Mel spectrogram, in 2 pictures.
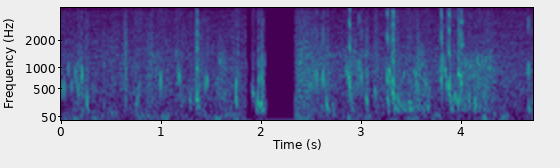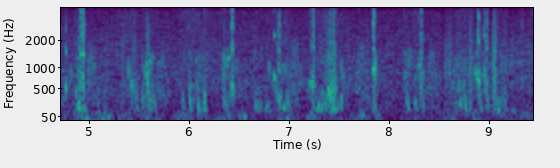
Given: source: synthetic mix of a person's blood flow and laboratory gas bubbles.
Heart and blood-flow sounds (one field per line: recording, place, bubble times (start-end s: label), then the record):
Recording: Doppler ultrasound of blood flow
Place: subclavian vein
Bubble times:
0.00-0.33 s: bubbles
0.74-0.83 s: bubbles
0.97-1.05 s: bubbles
1.15-1.23 s: bubbles
1.27-1.52 s: bubbles
1.73-1.82 s: bubbles
1.91-2.08 s: bubbles
2.52-2.77 s: bubbles
2.83-3.10 s: bubbles
3.14-3.20 s: bubbles
3.24-3.73 s: bubbles
3.78-4.36 s: bubbles
4.65-5.01 s: bubbles
5.36-5.71 s: bubbles
5.92-6.22 s: bubbles
6.32-6.53 s: bubbles
6.65-7.07 s: bubbles
7.19-7.59 s: bubbles
7.83-7.92 s: bubbles
8.15-8.40 s: bubbles
8.67-9.04 s: bubbles
9.08-9.21 s: bubbles
From the record:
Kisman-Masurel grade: 242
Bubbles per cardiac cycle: several, 3 to 8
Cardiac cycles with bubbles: 100%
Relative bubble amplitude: moderate (0.250 to 0.450)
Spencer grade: 3 (all of the cardiac periods contain showers or single bubble signals, but not dominating or overriding the cardiac motion signals)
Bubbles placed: anywhere in the cardiac cycle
